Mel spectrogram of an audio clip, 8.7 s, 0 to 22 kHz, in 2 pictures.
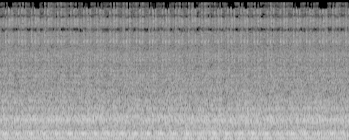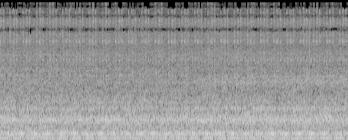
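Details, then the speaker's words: Engine at idle with the number 1 injector connector pulled off while a secondary ignition trace is watched: uneven cadence with a beat dropping out over the steady drone, a single-cylinder misfire from the lean, dead cylinder. "So let me make an alteration here. You'll hear a misfire transpire, and see if you can see a change in the trace. You'll hear it right away on the cadence of the engine here. You'll hear it miss a beat."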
